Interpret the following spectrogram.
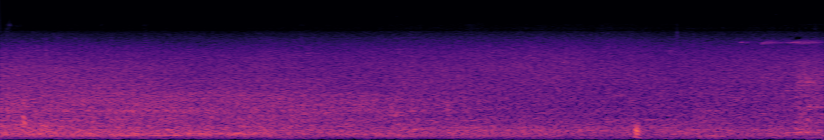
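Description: Street traffic noise: a steady wash of vehicle sound that slowly fades, with one brief blip about six seconds in.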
